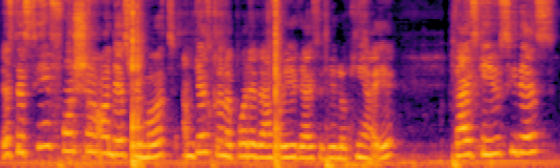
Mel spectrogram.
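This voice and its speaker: A woman's voice: high voice, a little fast, background noise. A woman from Liberia with a Liberian accent, chatting casually to viewers in a product unboxing vlog at home, repeating herself as she goes. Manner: chatty, repetitive, talks straight to viewers. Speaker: vlogger.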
